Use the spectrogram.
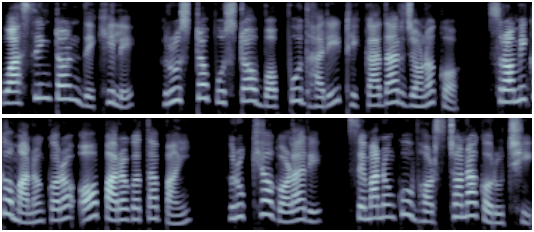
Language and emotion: Odia, neutral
